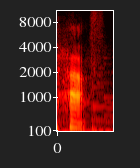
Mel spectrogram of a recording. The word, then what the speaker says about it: half: Silent L appears in words like walk, talk, calm, and half. There is no L sound here.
